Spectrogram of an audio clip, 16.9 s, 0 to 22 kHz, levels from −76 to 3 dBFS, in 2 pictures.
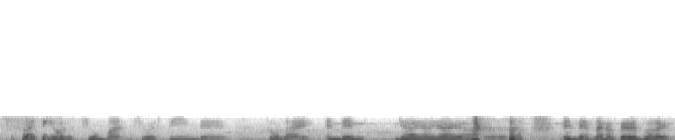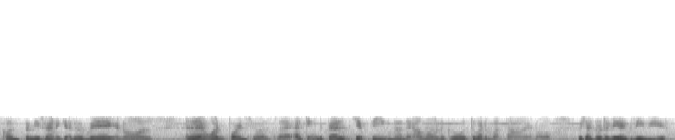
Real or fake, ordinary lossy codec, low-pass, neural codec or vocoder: real; MP3, 24 kbps; 3.6 kHz; none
